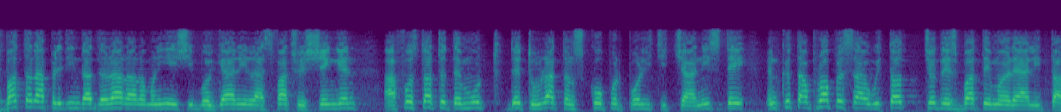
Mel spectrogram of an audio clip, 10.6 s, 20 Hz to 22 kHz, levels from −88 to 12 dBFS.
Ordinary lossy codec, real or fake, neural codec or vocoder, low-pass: none; fake; codec, 16 kHz, 0.4 kbps, LongCat-Audio-Codec; 7.2 kHz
